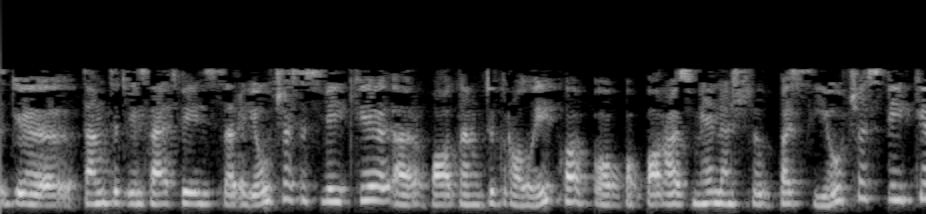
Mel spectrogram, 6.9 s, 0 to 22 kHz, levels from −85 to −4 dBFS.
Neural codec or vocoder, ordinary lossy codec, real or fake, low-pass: codec, 16 kHz, 4 kbps, FunCodec, trained on LibriTTS, 50 frames a second; MP3, 24 kbps; fake; 7.2 kHz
